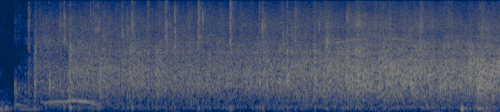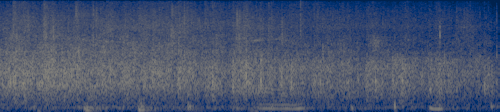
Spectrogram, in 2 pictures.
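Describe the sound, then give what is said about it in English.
Audience applause welcoming a reverend as a speaker, a dense, steady clapping that holds at full strength for about ten seconds before tailing off slightly. “open your hearts and put your hands together to welcome the Reverend Dr. Edward Viljoen”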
